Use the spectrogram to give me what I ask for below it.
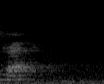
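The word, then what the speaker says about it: Krech: again you speak a little softly and CRA all right you spell that me first and last name I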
